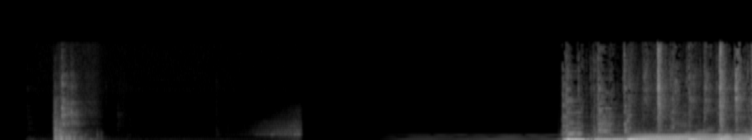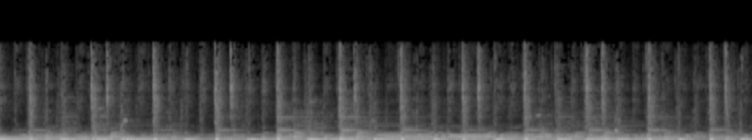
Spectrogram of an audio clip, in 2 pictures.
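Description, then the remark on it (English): After a brief thump, a faint clatter and a soft sustained tone, loud full-band music with a steady driving drum beat, played during a break, bursts in and plays continuously to the end. “We'll leave you with some music.”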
